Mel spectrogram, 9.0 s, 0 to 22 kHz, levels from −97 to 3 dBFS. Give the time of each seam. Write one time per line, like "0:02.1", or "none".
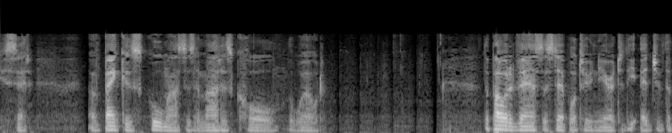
0:02.6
